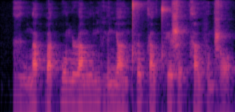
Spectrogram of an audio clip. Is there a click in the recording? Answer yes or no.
no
